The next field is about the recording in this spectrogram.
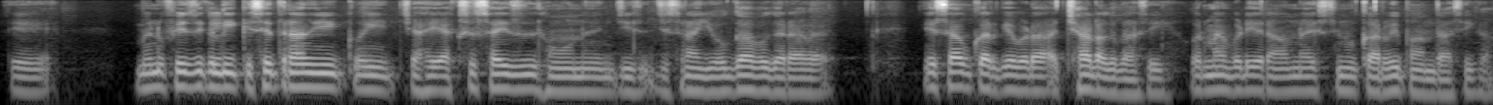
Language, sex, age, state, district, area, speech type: Punjabi, male, 45-60, Punjab, Amritsar, urban, spontaneous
